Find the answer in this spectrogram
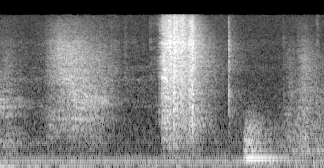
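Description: Orange tape being pulled off its roll: a softer rasp a quarter-second in, then a louder, brief rip just past a second.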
